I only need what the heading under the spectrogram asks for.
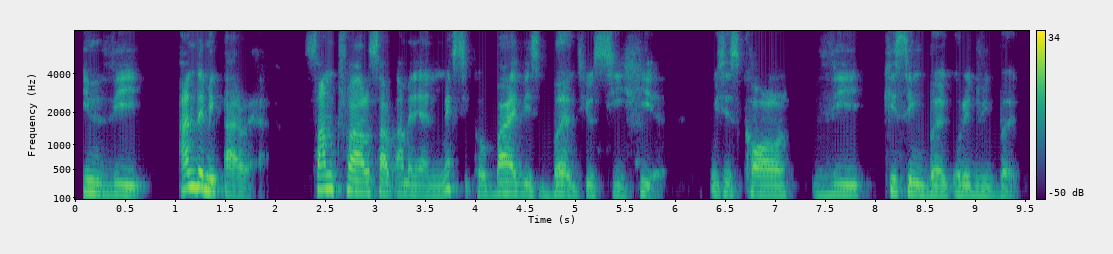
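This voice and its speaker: A man from Senegal giving a webinar talk over a video call, with halting, emphatic phrasing. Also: on the high side, a little mellow, slightly rough. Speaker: researcher presenting. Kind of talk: webinar presentation.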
